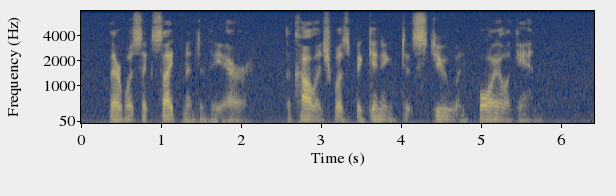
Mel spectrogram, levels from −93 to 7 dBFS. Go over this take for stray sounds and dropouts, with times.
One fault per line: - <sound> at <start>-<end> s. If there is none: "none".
none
